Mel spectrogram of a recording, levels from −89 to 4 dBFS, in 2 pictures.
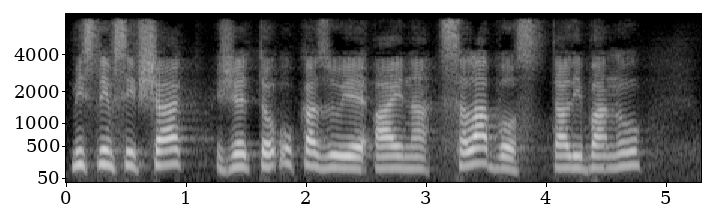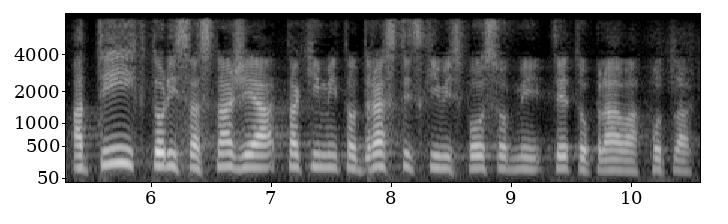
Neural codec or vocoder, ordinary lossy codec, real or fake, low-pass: codec, 24 kHz, 0.5 kbps, DualCodec; MP3, 64 kbps; fake; 7.2 kHz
